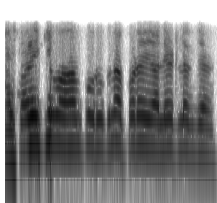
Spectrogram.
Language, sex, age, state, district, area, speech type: Urdu, male, 45-60, Bihar, Khagaria, rural, conversation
